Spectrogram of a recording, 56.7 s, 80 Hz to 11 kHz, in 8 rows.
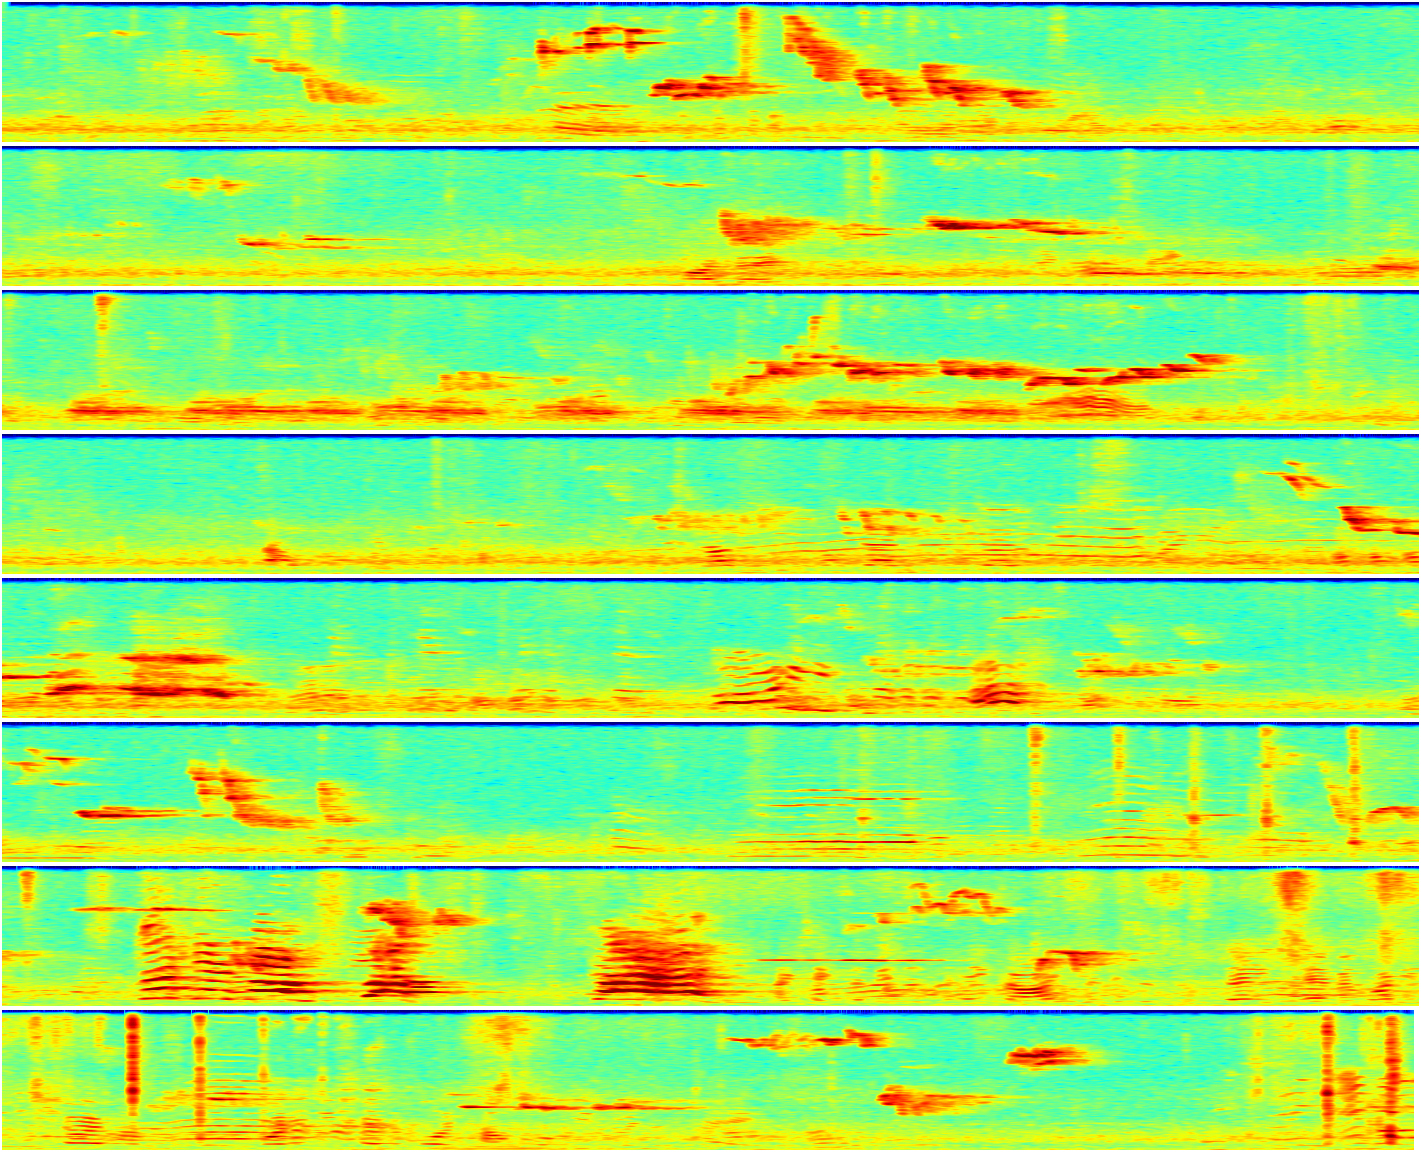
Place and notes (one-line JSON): {"title": "Gladstone Park, London - Gladstone Park", "date": "2021-02-27 12:10:00", "description": "Sunny day in Gladstone Park, kids playing", "latitude": "51.56", "longitude": "-0.24", "altitude": "66", "timezone": "Europe/London"}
